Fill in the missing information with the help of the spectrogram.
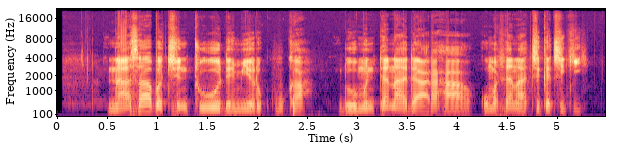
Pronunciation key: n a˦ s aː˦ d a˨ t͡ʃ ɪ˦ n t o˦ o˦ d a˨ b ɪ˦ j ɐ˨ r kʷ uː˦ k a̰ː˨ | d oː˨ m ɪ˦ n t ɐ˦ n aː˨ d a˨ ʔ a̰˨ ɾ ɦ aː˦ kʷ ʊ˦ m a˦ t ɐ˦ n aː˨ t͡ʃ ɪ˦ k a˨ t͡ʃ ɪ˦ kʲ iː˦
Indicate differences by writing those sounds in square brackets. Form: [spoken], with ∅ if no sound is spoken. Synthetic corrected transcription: n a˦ s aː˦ [b] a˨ t͡ʃ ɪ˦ n t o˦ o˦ d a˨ [m] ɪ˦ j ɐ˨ r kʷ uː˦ k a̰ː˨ | d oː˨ m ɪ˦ n t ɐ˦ n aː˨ d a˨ ʔ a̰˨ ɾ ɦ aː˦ kʷ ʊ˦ m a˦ t ɐ˦ n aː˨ t͡ʃ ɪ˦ k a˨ t͡ʃ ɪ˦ kʲ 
